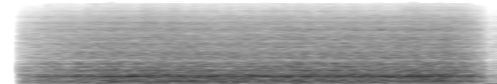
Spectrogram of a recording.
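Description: Farm tractor engine running steadily under load as the tractor drives across a tilled field, a constant drone with a steady hum.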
